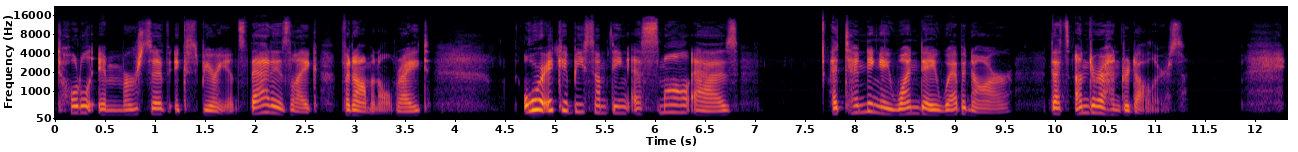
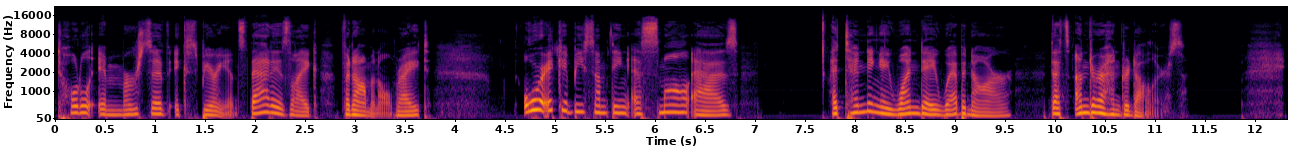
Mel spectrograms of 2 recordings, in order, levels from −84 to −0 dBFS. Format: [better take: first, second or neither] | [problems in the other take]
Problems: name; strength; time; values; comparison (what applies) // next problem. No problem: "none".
second | thin; very; fading below 300 Hz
